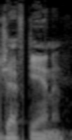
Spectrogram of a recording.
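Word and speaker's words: Geoff Gannon: At Jeff Gannon.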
